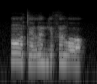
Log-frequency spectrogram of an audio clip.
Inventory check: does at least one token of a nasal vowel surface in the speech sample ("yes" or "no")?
yes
